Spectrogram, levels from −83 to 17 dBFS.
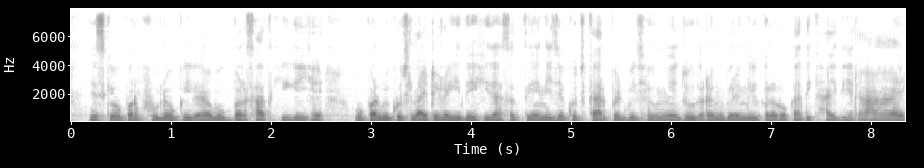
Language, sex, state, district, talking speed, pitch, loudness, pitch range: Hindi, male, Uttar Pradesh, Ghazipur, 235 wpm, 135 Hz, -39 LUFS, 130-140 Hz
